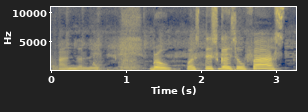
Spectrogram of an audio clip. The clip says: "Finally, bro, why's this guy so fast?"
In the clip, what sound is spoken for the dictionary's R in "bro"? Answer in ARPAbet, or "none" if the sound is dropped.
R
